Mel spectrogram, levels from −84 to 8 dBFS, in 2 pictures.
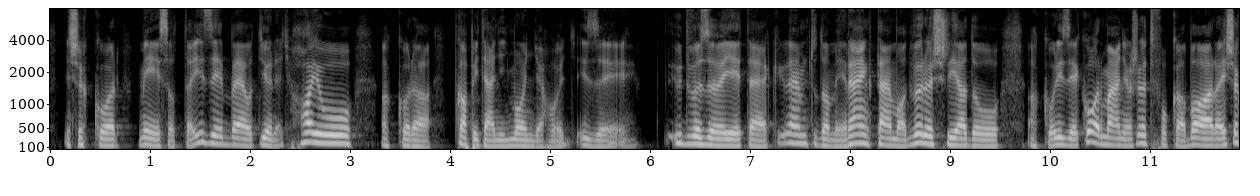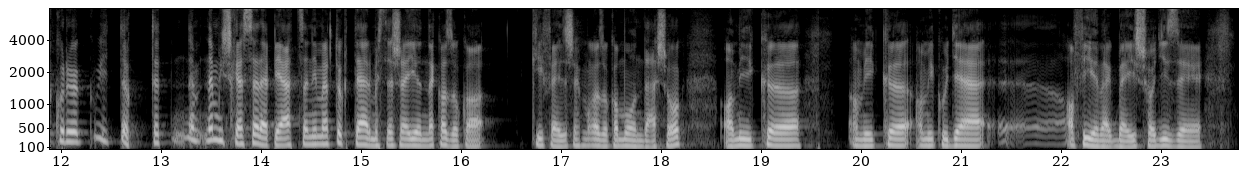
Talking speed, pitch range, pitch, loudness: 160 wpm, 125-165 Hz, 135 Hz, -20 LUFS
